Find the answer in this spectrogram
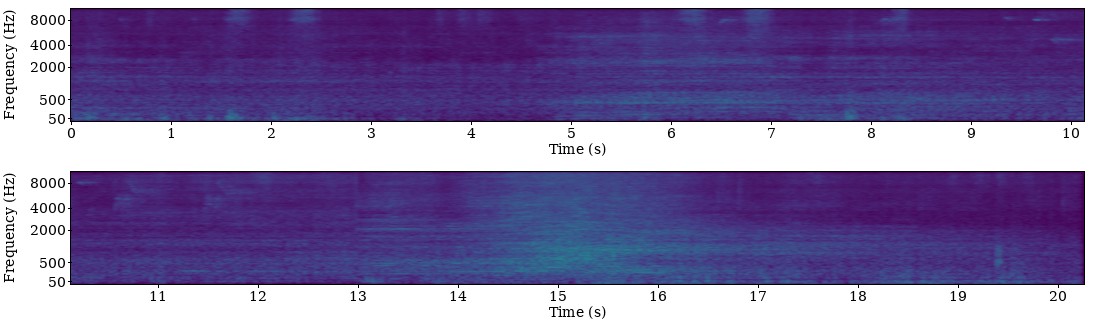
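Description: Street traffic passing, heard from inside a parked car: a continuous low rumble with vehicles swelling past, the loudest one building and fading about three-quarters of the way through.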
